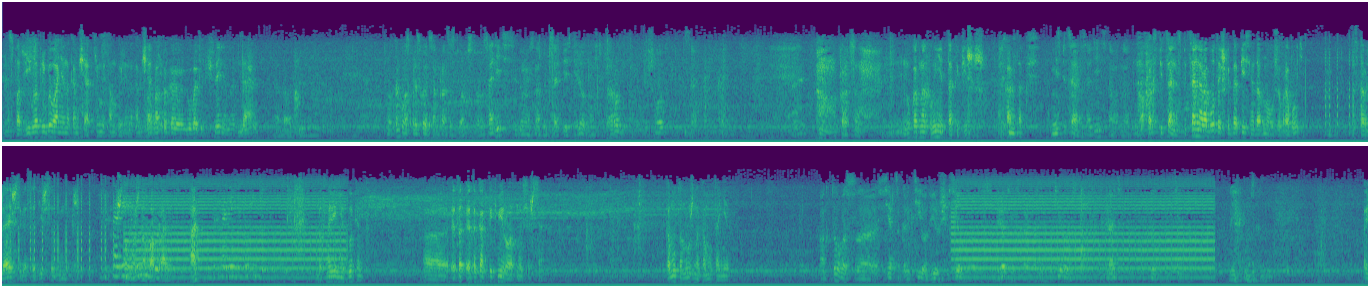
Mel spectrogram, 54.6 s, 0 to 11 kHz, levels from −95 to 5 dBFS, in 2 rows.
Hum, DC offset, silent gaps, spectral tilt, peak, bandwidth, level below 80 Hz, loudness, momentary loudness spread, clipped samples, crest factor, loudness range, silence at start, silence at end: none; 1%; none; -4 dB/octave; 0 dBFS; 6.6 kHz; -66 dBFS; -22 LUFS; 15 LU; under 0.1%; 22 dB; 9 LU; 0 s; 0 s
